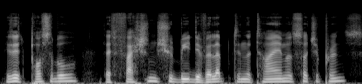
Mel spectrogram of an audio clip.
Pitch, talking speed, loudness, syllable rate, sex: 125 Hz, 250 wpm, -20 LUFS, 6.7 syllables/s, male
